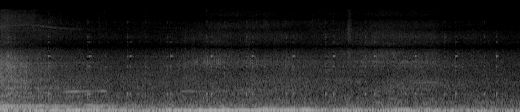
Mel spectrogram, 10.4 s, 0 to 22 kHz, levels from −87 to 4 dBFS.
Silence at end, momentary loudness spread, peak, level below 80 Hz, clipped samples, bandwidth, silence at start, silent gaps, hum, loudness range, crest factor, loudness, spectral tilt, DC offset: 0 s; 8 LU; -22 dBFS; -38 dBFS; under 0.1%; 15.5 kHz; 0 s; none; none; 4 LU; 14 dB; -41 LUFS; -5.5 dB/octave; under 0.1%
